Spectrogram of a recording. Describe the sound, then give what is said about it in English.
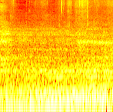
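A steady, low engine rumble heard from inside a car on the way home from Walmart, a constant droning hum with faint higher tones layered on top and no voices. “Just got in the car.”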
